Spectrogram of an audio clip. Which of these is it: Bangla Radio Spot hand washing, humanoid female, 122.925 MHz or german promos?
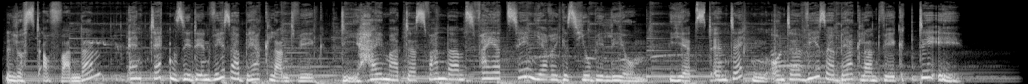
german promos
